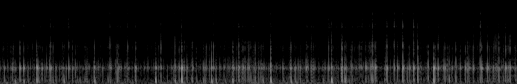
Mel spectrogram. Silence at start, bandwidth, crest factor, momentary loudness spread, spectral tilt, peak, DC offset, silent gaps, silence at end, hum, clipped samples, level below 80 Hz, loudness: 0 s; 17 kHz; 28 dB; 6 LU; -6 dB/octave; -16 dBFS; under 0.1%; none; 0 s; none; under 0.1%; -58 dBFS; -43 LUFS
